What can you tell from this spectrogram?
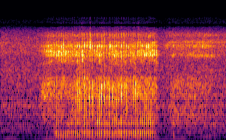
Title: Snoring bulldog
